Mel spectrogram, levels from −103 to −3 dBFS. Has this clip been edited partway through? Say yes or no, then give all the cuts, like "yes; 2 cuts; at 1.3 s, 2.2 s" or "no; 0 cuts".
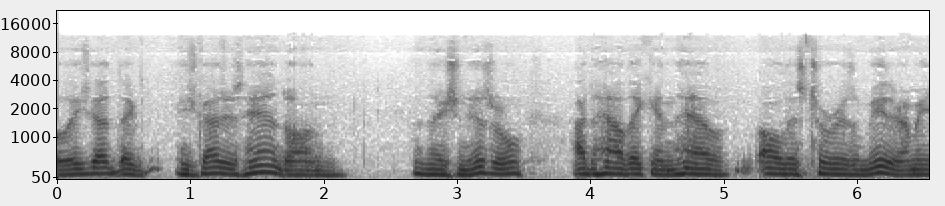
yes; 2 cuts; at 2.3 s, 4.0 s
